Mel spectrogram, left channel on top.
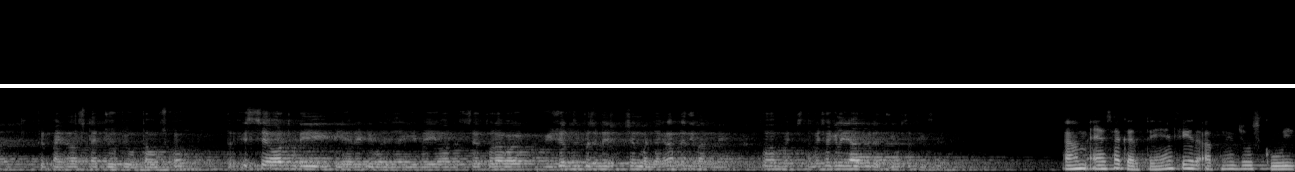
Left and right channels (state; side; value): silent; left; digital silence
